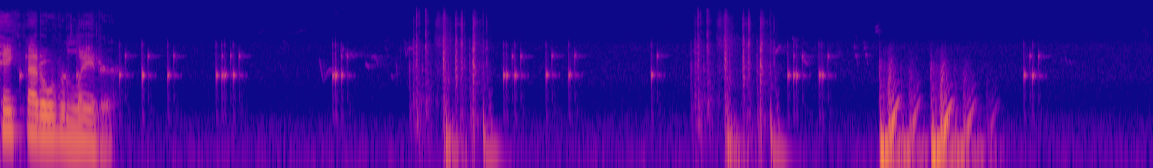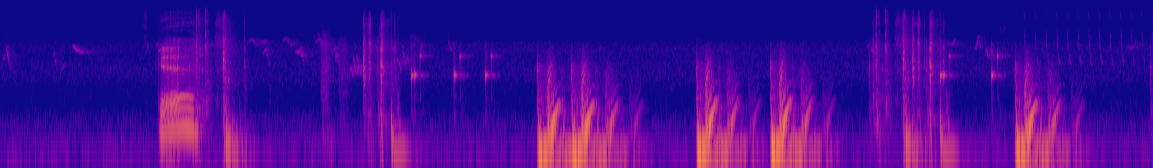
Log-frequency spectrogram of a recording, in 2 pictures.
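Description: Short soft game clicks and chimes sound as items are moved.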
